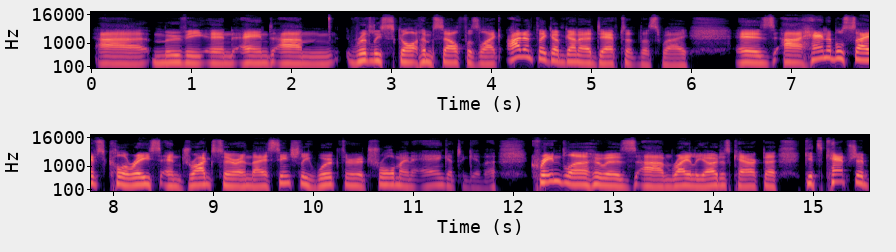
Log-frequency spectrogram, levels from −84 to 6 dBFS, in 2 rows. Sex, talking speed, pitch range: male, 180 wpm, 145-175 Hz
